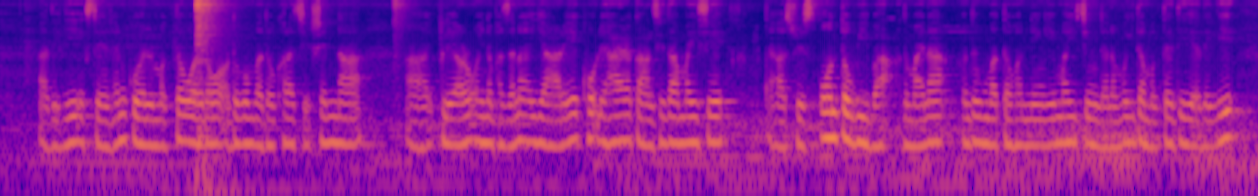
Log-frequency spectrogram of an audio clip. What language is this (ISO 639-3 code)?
mni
